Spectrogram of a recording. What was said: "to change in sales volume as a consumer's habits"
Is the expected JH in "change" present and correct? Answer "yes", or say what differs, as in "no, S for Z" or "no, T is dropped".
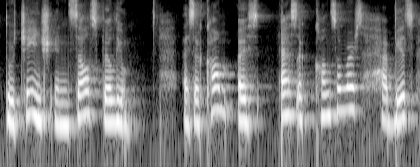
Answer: yes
